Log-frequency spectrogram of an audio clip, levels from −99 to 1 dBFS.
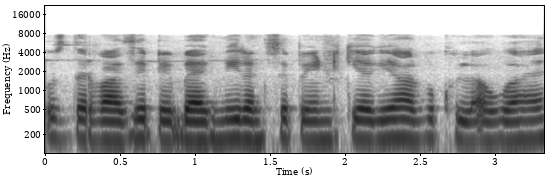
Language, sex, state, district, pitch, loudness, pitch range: Hindi, female, Chhattisgarh, Bilaspur, 170 Hz, -18 LUFS, 165-175 Hz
